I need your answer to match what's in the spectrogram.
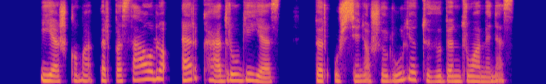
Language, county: Lithuanian, Marijampolė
